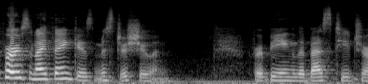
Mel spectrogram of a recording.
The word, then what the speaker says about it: Shewan: And I just remember the first things you're saying, you're like, my name is Shewan, pronounced like Shewan, And then I remember you saying, for some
